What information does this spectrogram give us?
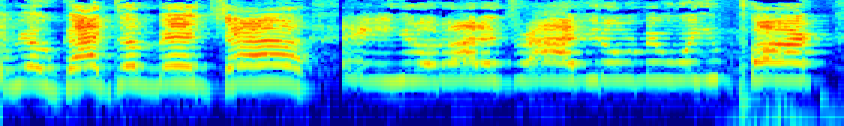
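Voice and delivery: roast him like a rowdy buddy; mocking friend. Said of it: "Genkai is like".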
